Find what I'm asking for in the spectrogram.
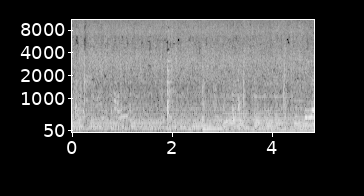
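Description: Cooking oil swirled around a hot pan, giving a steady sizzle with irregular scraping and knocking of the stirring utensil against the metal.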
